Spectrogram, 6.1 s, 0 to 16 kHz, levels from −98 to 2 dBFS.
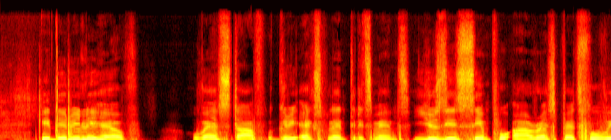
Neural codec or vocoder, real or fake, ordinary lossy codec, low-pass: none; real; AAC, 96 kbps; 14.4 kHz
